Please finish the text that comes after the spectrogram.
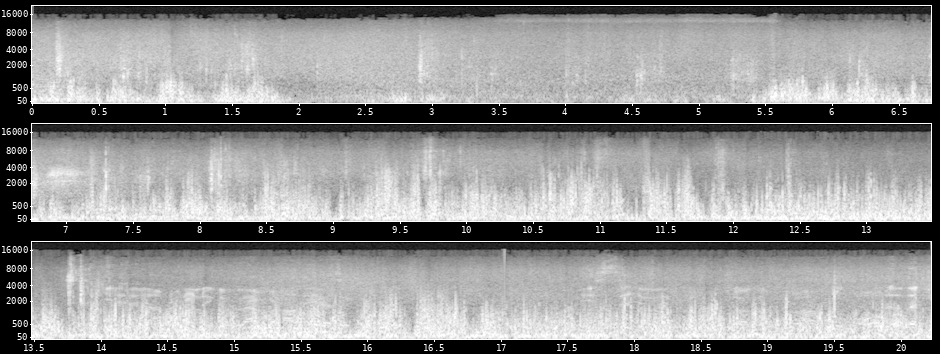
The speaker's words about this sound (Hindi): मैं जहाँ पर था पहले वहाँ पर थोड़ा सा कोल्ड था अभी यहाँ पर आया हूँ तो इतना ठंडा है नहीं हवा चल रही है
